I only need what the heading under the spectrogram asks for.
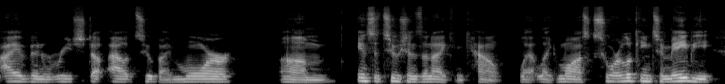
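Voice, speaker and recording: This man, a public school teacher, has a mid-range, slightly bright voice. He talks earnestly in a casual interview, frequently beginning sentences again with "you know."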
